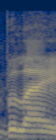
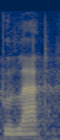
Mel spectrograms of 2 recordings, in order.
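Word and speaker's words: Bulette: Yes, and the Boulet has E-T-T-E on the end, but you still pronounce it Boulet, not Boulette.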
